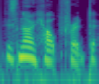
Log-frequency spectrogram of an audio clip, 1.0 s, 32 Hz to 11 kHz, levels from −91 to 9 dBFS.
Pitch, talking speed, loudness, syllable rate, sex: 180 Hz, 360 wpm, -16 LUFS, 7.6 syllables/s, female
